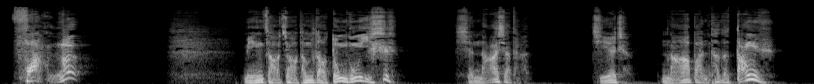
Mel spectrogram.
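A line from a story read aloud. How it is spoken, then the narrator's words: Furious. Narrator (Chinese): 真金怒不可遏地说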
